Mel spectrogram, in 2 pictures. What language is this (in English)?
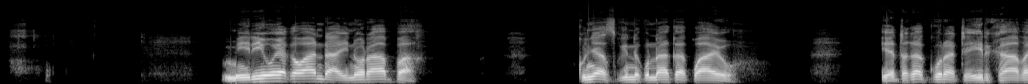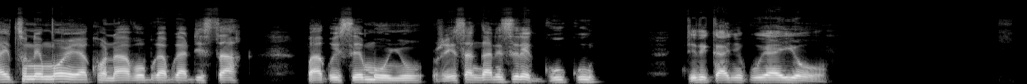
Ndau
